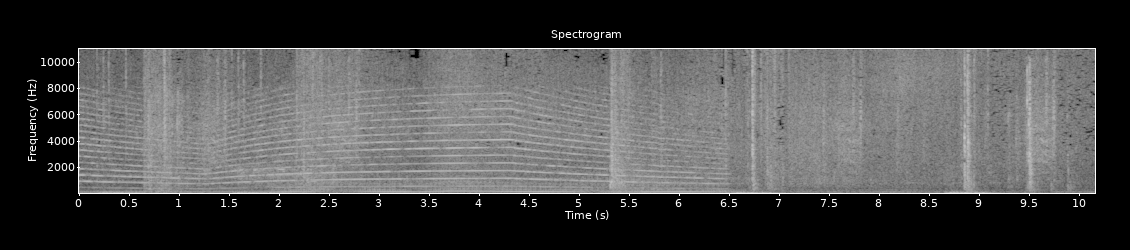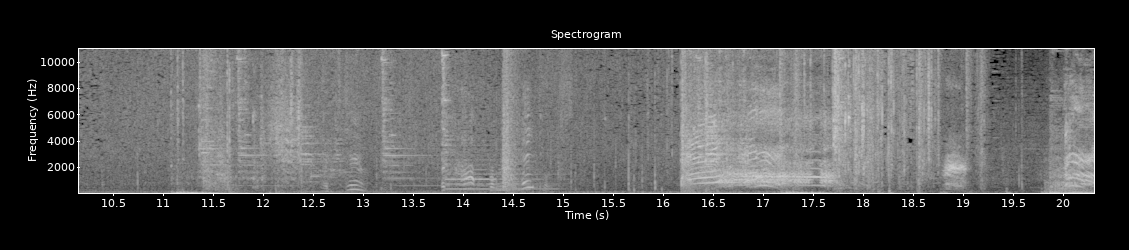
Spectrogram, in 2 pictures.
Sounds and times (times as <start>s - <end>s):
Vehicle: 0.0s - 20.3s.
